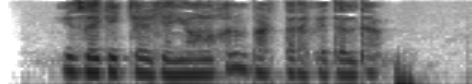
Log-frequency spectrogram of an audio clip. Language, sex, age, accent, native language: Uzbek, female, under 19, Toshkent viloyati, Uzbek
